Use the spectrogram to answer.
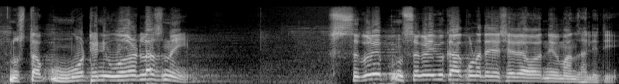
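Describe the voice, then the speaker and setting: A man giving a devotional sermon as a preacher, asking the listeners questions and answering them himself, and slowing down to chant verses. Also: high-pitched, lively intonation, a bit bright, long reverb tail, slight background noise. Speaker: Varkari preacher.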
